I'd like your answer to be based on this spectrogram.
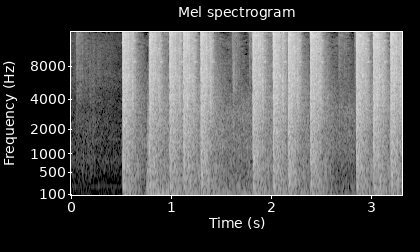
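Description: Rapid bursts of M16 and SKS gunfire in the video game PUBG, loud close volleys of repeated shots in clusters after a brief quiet start, with no talk.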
